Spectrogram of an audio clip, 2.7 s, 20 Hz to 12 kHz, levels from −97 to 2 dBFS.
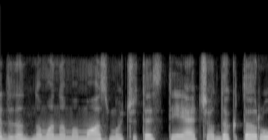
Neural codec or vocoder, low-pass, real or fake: none; 7.2 kHz; real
